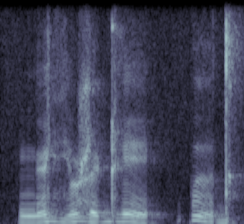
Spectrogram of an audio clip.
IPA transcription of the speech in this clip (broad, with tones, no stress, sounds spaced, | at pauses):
ŋ ø˩˥ vʲ u˩˥ ʐ e˩˥ ɖʱ e˥˩ | p ɯ˥˩ d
